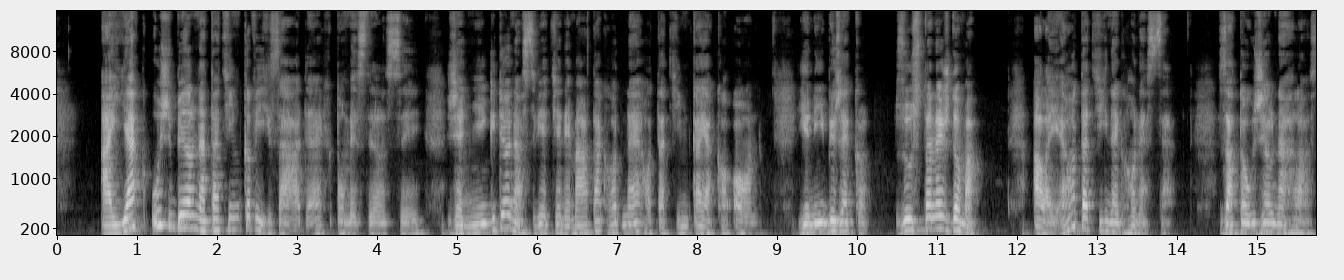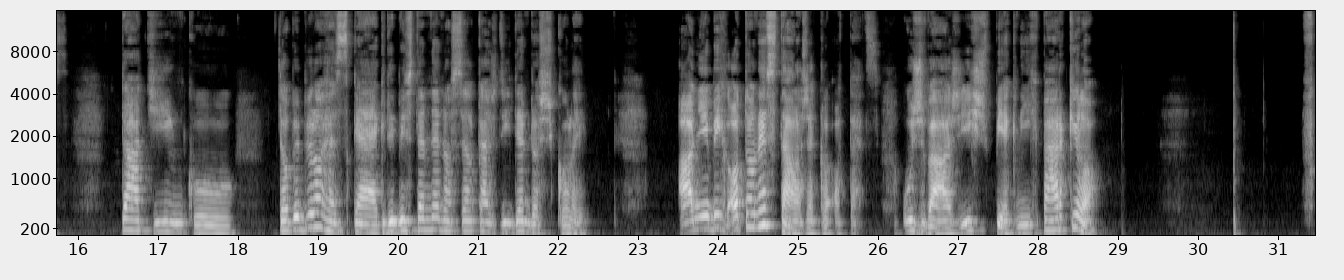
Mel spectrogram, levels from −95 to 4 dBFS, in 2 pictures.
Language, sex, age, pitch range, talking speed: Czech, male, 50-69, 115-165 Hz, 110 wpm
